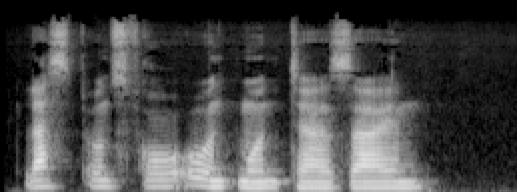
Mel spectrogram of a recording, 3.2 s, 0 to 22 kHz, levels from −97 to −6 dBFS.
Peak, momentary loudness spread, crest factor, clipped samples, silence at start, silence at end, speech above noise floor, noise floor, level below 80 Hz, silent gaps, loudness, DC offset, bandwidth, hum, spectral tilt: -4 dBFS; 7 LU; 18 dB; under 0.1%; 0.15 s; 0.6 s; 43 dB; -65 dBFS; -56 dBFS; none; -22 LUFS; under 0.1%; 15 kHz; none; -5 dB/octave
